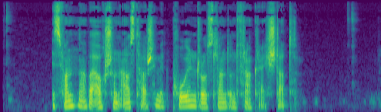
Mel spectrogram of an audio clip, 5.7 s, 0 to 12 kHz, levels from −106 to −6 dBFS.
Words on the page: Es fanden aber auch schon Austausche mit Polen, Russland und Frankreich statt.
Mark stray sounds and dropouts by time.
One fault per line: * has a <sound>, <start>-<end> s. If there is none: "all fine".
all fine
